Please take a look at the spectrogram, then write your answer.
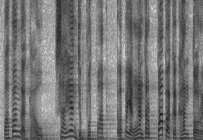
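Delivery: shrill-pitched mock telling-off; snapping wife. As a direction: snap at your husband in an imitated wife's voice. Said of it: "bentak dia".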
